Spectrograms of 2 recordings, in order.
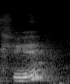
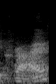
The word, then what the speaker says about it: Kry: means proud and conceited it's pronounced crew but you say cry so basically what is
